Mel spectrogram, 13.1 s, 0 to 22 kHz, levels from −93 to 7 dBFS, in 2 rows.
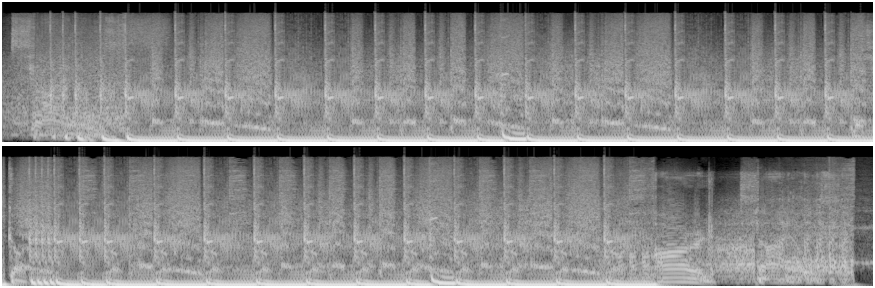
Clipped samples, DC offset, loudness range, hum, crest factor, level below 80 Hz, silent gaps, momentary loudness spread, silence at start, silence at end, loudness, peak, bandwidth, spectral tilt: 0.1%; under 0.1%; 1 LU; none; 8 dB; -8 dBFS; none; 4 LU; 0 s; 0 s; -10 LUFS; 0 dBFS; 16.5 kHz; -4 dB/octave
